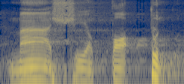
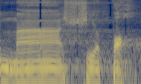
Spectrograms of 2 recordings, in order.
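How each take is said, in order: First: The word ends with a full 'tun' syllable. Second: The word ends with a short 'h' sound. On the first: "lalu di ujung tak marbutoh, jadinya masyitotun" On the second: "Tapi kita singkat jadi masyitoh"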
